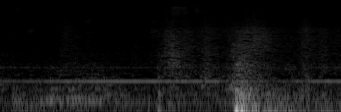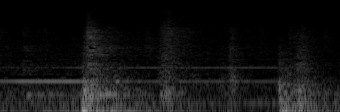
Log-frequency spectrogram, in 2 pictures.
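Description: Commercial trash compactor running: a steady motor hum, with two heavy thuds about three and five seconds in and a lighter one near the end as the ram crushes its load.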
